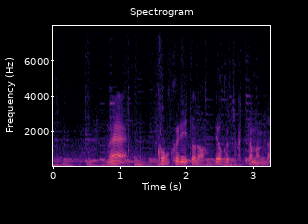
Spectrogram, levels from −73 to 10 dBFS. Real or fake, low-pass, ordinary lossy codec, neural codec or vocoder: real; none; none; none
